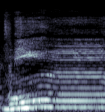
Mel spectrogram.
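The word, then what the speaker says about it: من: Jadi dibacanya tidak min, tidak n jelas, tapi kita harus membaca samar dan dengung. Jadi bacaan minnya itu kita bunyikan dengan ming seperti itu ya, samar dan dengung.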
